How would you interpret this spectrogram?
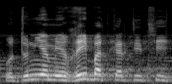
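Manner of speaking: ordinary talk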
